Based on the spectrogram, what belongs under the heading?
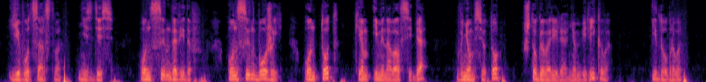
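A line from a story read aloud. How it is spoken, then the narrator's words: Muttering. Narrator (Russian): бормоча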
